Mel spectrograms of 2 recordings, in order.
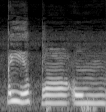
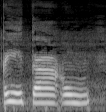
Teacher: tanwin baris 2 depan bertemu dengan mim wajib dengung idgham ya, ma'al gunah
